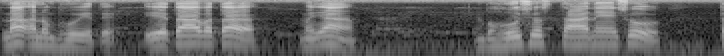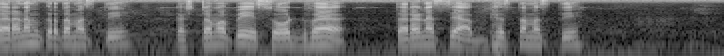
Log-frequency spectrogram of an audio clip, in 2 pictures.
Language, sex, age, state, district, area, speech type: Sanskrit, male, 18-30, Karnataka, Bagalkot, rural, spontaneous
